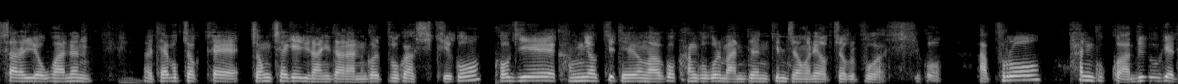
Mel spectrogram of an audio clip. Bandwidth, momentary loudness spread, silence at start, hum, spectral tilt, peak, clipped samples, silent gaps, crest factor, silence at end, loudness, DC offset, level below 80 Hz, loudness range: 8.2 kHz; 8 LU; 0 s; none; -5 dB/octave; -6 dBFS; under 0.1%; 9.50-9.55 s; 18 dB; 0 s; -24 LUFS; under 0.1%; -60 dBFS; 3 LU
